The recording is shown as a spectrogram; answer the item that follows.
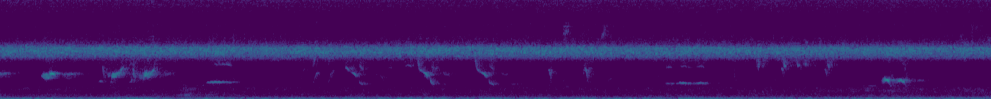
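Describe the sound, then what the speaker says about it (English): Crickets chirp loudly at night in a family cemetery, a dense continuous high trill up close with scattered bird-like chirps over a low steady hum, no talking. "Crickets is awful loud tonight."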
